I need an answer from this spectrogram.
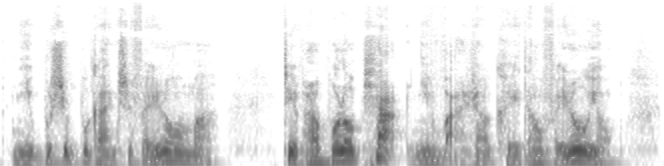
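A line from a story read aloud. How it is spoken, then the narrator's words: Quiet. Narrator (Chinese): 英达就小声对关凌说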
